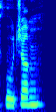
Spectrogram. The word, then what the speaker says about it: guzheng: Yeah, that's how you pronounce guzheng. Guzheng with the zh is a zh sound. Same like it as in my name.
